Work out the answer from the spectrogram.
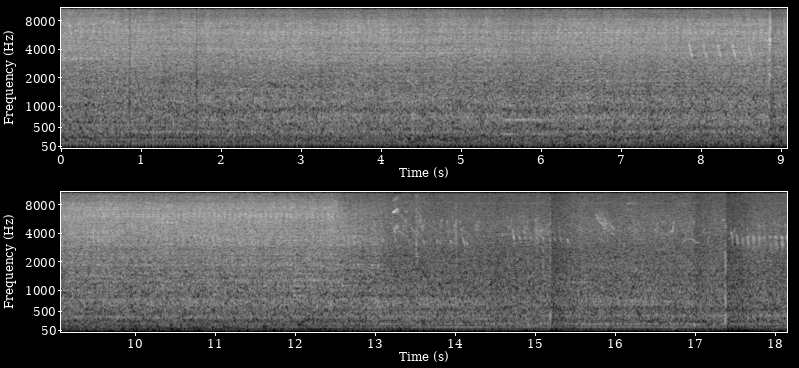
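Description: A car engine idling steadily: an even low hum with a hiss over it, and the hiss falls away about two-thirds of the way through.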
